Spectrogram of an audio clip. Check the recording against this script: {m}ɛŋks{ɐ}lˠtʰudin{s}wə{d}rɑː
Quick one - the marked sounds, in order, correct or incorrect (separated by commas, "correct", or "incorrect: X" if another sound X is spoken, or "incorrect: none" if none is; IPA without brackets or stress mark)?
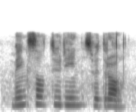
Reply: correct, incorrect: ə, correct, correct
